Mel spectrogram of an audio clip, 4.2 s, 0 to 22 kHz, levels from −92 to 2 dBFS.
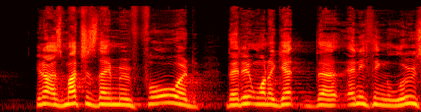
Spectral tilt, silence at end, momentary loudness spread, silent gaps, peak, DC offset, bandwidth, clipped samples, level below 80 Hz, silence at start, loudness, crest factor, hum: -4 dB/octave; 0 s; 8 LU; none; -10 dBFS; under 0.1%; 18 kHz; under 0.1%; -82 dBFS; 0.35 s; -30 LUFS; 20 dB; none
